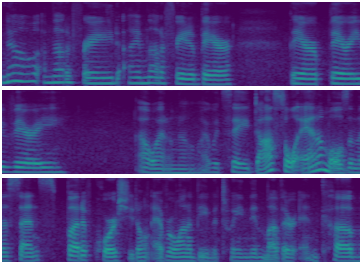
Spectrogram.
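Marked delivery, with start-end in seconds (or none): none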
